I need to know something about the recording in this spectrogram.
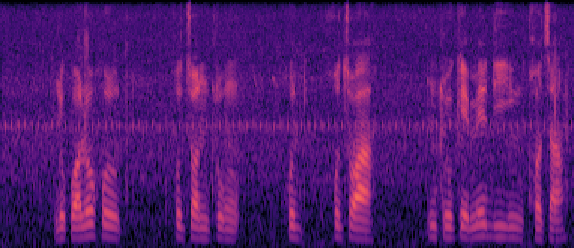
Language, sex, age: Tswana, male, 25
